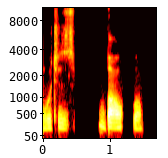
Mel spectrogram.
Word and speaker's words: Balltze: That lasted for like what, like 2 months, and now I'm on my permanent name, which is Balt, but it's supposed to be pronounced like, like Budgie.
